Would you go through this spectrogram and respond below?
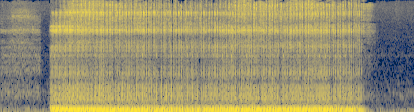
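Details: Shiba Inu, a pet dog in the family, growling at its owners out of affection rather than anger: one low, rumbling, steady growl of about three seconds with a pulsing texture, starting and stopping abruptly.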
